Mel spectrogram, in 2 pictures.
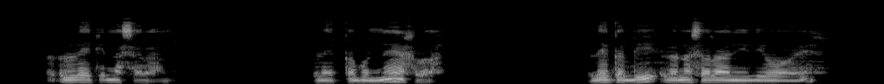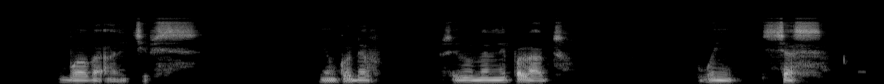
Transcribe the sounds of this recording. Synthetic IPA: lalɛkinasaɾa̰ni | lɛkːabɔnɛxla̰ | lɛkːabilanasaɾanidiwɔːwɛ | bɔːɡa̰ʔa̰nt͡ʃips | ɲṵŋkɔ̰dɛf | siɾumɛnipalat | woɲ | t͡ʃas

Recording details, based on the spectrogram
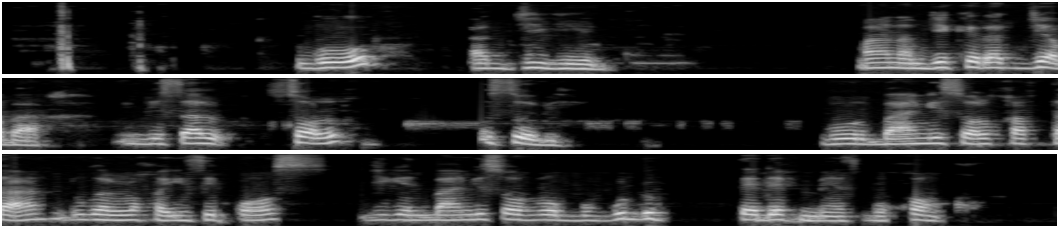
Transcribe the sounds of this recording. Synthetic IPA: ɡoːɾ | ɐk̚ɟiɡeːn | mʔaːnamɟekːiɾɐk̚ɟabaɾ | iɲɡisɐl | sɔl | əsobi | ɡoːɾbaːŋɡisɔlxaftaːnduɡɐlɔxɔjisipɔːs | ɟiɡeːnbaːŋɡisɔlfɔbuɡudup̚ | tɛdɛfmɛːsbuxɔŋq

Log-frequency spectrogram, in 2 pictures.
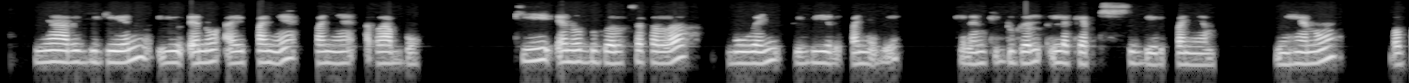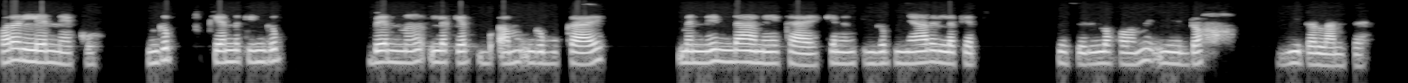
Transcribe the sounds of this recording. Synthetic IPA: ɲaːɾibiɡeːnjuʔɛnɔʔɐ̰jpɐɲɛpɐɲɛrabu | kʰiʔɛnɔduɡɐlsɐtɐlɐ | buwɛɲkibiːɾpɐɲɛ̰bḭ | kḭnɛnkiduɡɐllɛkːɛt̚subiːrpɐɲɐm | ɲiɦɛnɔ | bɐpɐɾɐlɛnːɛkːɔ | ŋɡəp̚ | kɛnːəkiŋɡəp̚ | bɛnːəlɛkːɛt̚buʔɐmŋɡəbukaːj | mɛnːindaːnɛkaːjkɛnɛnkiŋɡəp̚ɲaːɾilɛkːɛt̚ | tɛsilɔxɔːmiɲidɔx | ɡiːtɐlɐntɛ

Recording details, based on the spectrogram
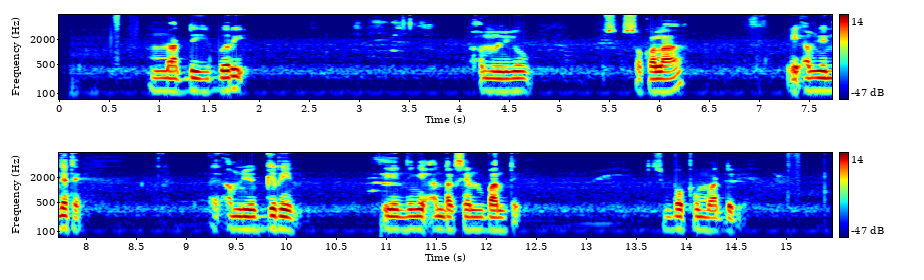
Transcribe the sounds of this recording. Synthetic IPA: madəjibəɾi | amlju | sɔkːɔla | jɛ̰ʔamjuɲatɛ | ajʔamnjuɡiɾim | ɲiŋɡɛʔandak̚sɛnbantɛ | sibɔpːumadːəbi

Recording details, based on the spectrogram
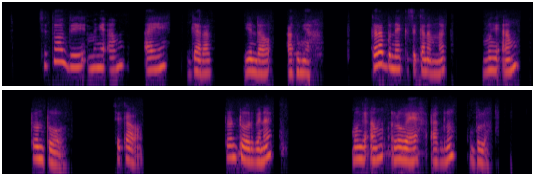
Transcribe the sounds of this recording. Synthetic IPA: sitɔːldiməŋɡiʔɐm | aj | ɡɐɾɐk̚ | jindɐw | ʔɐkɲax | ɡ̥ɐɾɐbunɛkːəsikɐnɐmnɐk̚ | məŋɡiʔɐm | tontoːɾ | sikaw̰ | tontoːɾbinɐk̚ | məŋɡḭʔɐmluwɛːxɐ̰klu | bulɐ

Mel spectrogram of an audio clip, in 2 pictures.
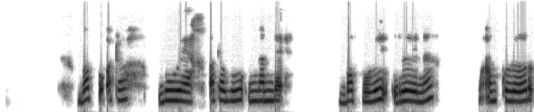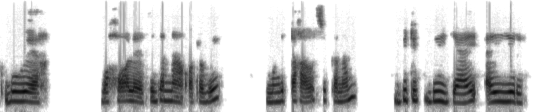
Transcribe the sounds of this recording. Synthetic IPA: bopːuʔɔtɔ | buwɛːxɔtɔbuŋɡande | bopːubiɾəːjnɐ | mṵʔɐ̰mkuloːɾbuwɛːx | bɐxɔ̰ːlɛsiɡɐnːa̰ʔɔ̰tɔbi | mɐŋɡitaxa̰lsikɐnɐm | bitik̚buɟaːjʔajjeɾi

